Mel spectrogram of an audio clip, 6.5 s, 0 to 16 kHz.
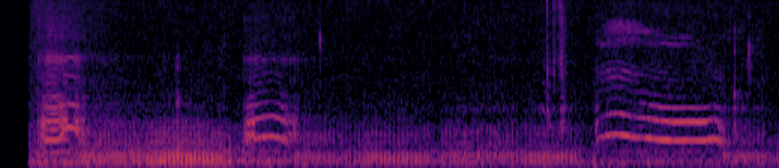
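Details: Milo the cat, recorded in late 2020, giving short, funny meows: three brief wavering calls at about half a second, two seconds and five seconds, the last one longer and held steady, over a constant low rumble.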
